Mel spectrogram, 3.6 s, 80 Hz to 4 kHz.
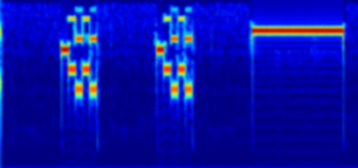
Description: Five-tone selective call (ZVEI), heard as quick runs of five tones, tones of about 70 ms. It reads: 85252 85252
